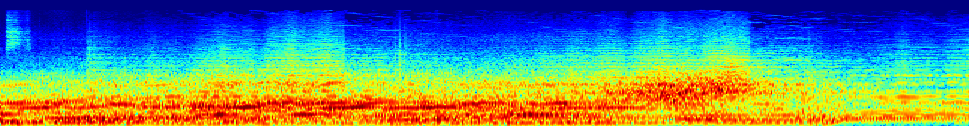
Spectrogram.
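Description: A car exits a curve fast and slightly sideways on a test track under traction control, its engine revving loud and close with a steady roar that shifts pitch, tyres working hard, fading slightly at the end.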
